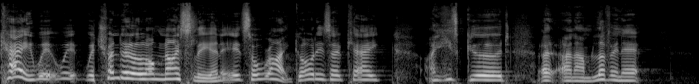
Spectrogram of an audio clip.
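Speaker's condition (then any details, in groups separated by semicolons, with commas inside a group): No condition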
